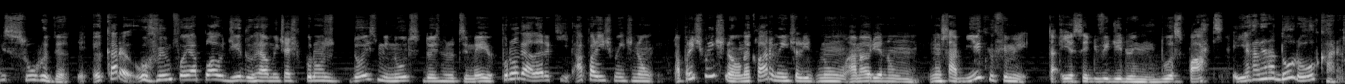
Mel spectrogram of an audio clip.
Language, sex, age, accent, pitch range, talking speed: Portuguese, male, 20-39, Brazilian, 150-200 Hz, 220 wpm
